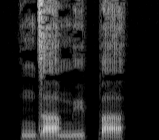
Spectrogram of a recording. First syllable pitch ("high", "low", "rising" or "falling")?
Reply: low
